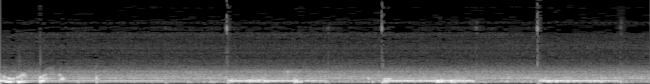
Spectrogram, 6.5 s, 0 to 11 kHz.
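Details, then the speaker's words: CB radio (Marconi Starduster antenna at 52 feet), switching between channels 38, 39 and 40: steady mid-pitched whistle over hiss, cutting in and out in bursts every second or so; annoying carrier whistle on channel 40, not heard on 38. "I'm switching back and forth 38 39 40 39 40 39 it's kind of an annoying carrier sound"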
